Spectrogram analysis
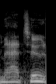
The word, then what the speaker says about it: Mattoon: The fact that he said Mattoon, you know how to pronounce it, right?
